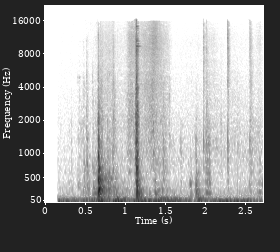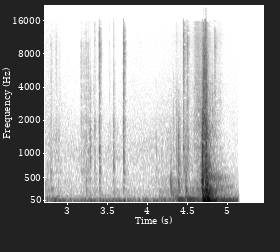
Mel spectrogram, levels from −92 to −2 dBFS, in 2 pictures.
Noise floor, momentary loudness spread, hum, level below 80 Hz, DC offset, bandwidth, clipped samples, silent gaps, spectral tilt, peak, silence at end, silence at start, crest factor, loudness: -42 dBFS; 29 LU; none; -22 dBFS; under 0.1%; 16 kHz; 0.1%; none; -6.5 dB/octave; 0 dBFS; 0.3 s; 0.15 s; 22 dB; -20 LUFS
